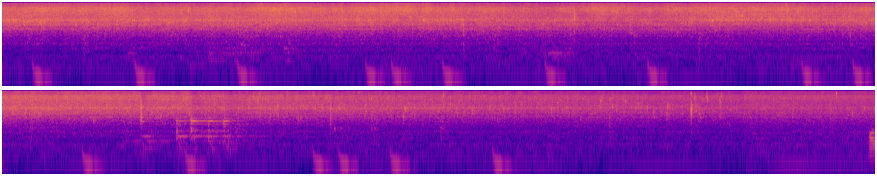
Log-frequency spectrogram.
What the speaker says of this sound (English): we just want to let this garlic toast up a little bit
